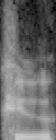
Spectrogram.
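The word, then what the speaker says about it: 九: Four was pronounced she, which was the same pronunciation as death, while 9 was pronounced coup, which had the same pronunciation as agony or torture.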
